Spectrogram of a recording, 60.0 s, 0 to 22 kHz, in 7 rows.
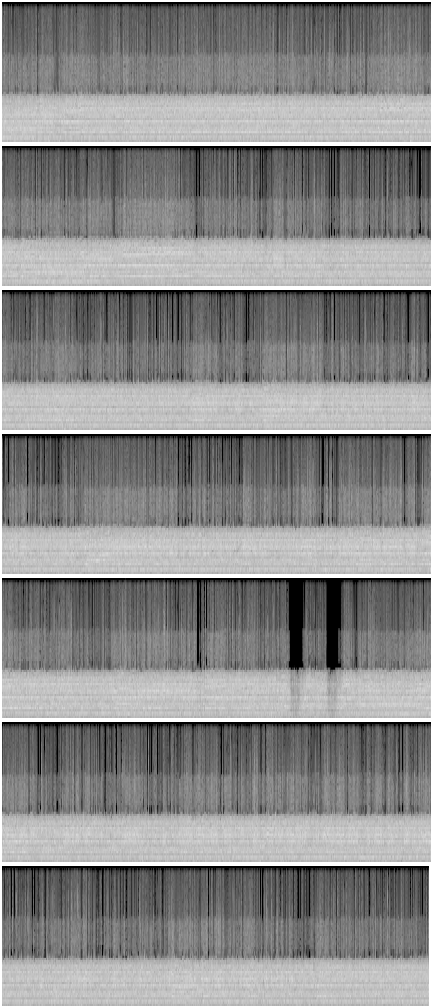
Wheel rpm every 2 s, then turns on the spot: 220, 230, 230, 230, 220, 220, 230, 230, 230, 230, 230, 230, 230, 230, 230, 230, 230, 230, 230, 220, 120, 220, 230, 230, 230, 230, 230, 230, 230, 230.
none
